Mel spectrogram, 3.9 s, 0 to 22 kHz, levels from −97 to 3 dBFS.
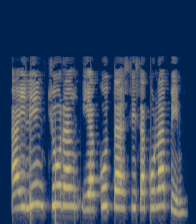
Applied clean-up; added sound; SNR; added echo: none; none; none; none.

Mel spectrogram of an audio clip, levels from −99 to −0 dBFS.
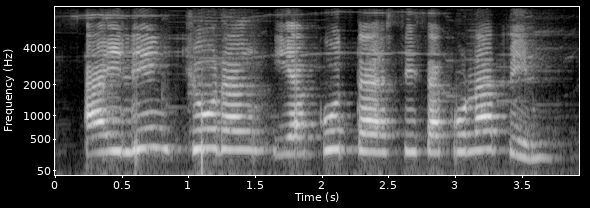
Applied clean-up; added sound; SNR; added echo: neural separator model SepFormer DNS4.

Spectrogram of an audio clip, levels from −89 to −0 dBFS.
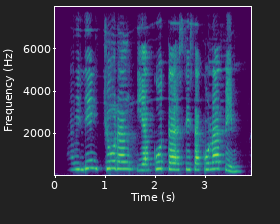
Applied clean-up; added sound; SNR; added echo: neural mask model DeepFilterNet 3.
